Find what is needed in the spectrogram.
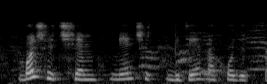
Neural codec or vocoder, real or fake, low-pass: vocoder, 44.1 kHz, 128 mel bands, Pupu-Vocoder; fake; 7.2 kHz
